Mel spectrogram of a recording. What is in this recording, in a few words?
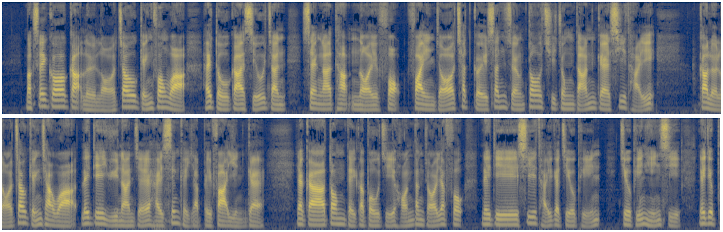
cantonese, news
